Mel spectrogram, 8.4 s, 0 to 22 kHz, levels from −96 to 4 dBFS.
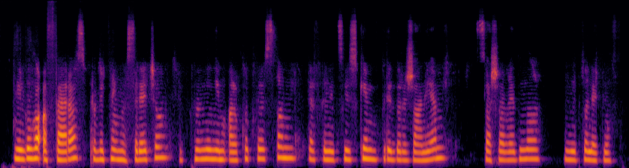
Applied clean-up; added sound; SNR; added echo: neural mask model DeepFilterNet 3.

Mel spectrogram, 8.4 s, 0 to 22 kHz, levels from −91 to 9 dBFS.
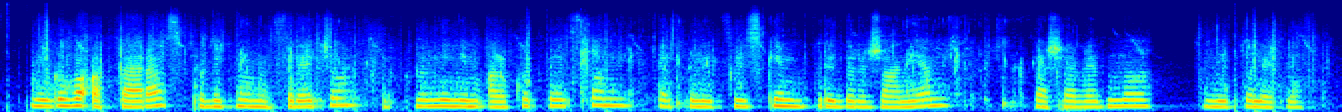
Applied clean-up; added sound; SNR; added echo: neural mask model RNNoise.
